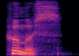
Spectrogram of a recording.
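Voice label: "hummus", English, British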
